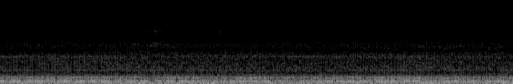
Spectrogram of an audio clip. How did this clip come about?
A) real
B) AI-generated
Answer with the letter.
B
